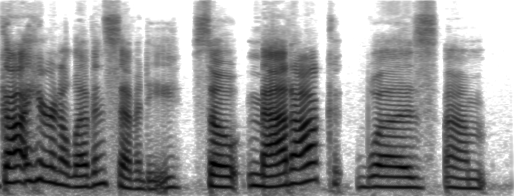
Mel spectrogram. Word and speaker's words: Madog: So Maddo was um like here they either spell it mad dog but it's like sounds like Maddo was according to folklore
